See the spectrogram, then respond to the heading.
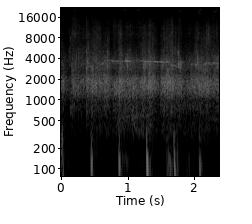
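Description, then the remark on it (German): A steady wash of clapping from a group, given as a welcome to the people at a camp, dense and continuous throughout, with a few low thumps scattered beneath it and no voices. “Lass uns doch allen, die im Camp sind, ganz äh, herzlichen Willkommensgruß und Applaus geben, dass die uns hören.”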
